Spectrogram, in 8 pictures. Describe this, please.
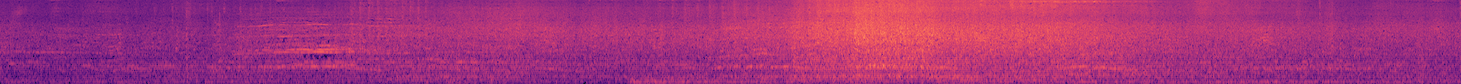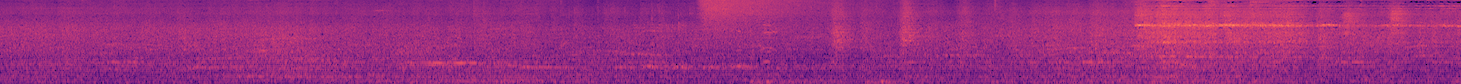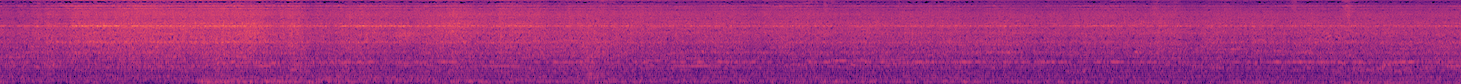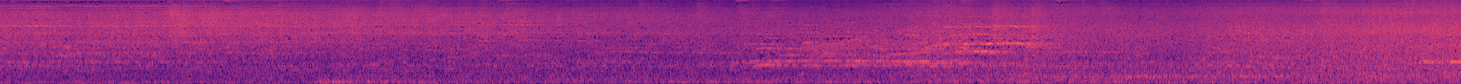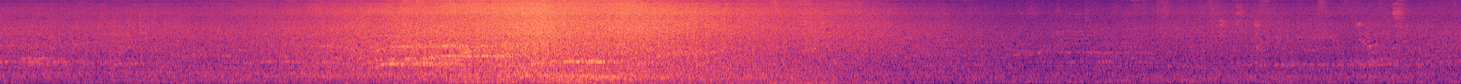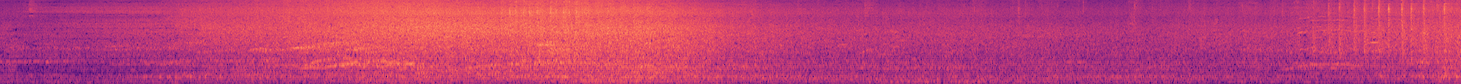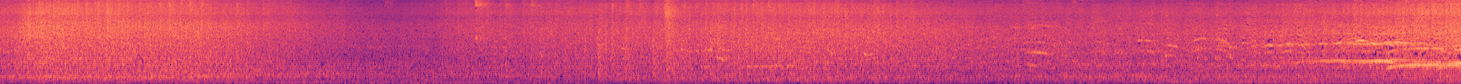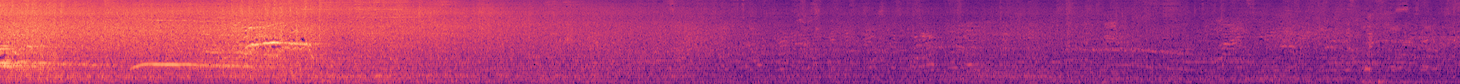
Wooden coaster
The sounds of a wooden roller coaster.
roller, amusement, Achterbahn, themepark, atmosphere, wooden, coaster, park, thrill, environment, wood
